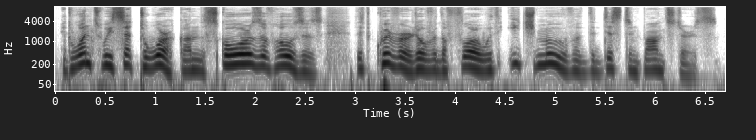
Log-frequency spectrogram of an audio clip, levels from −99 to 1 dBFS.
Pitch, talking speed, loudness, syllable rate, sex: 155 Hz, 205 wpm, -18 LUFS, 4.9 syllables/s, male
